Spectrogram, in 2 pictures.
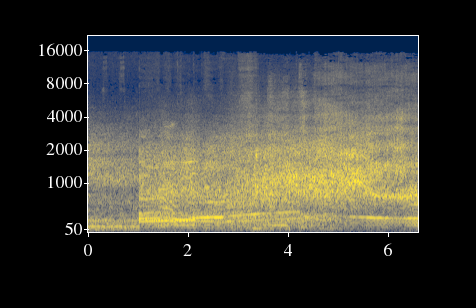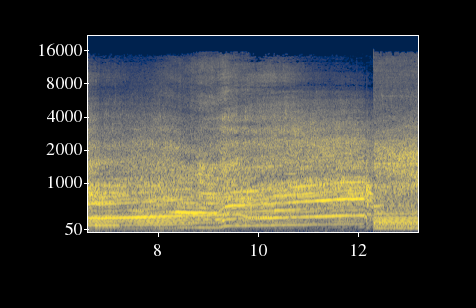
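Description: A sports car engine revs high and rises in pitch through the gears.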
